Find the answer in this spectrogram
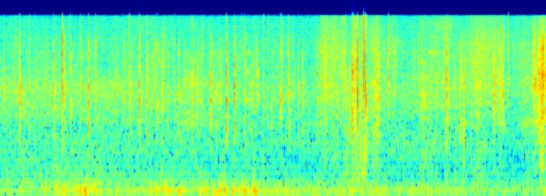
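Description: Crackly rustling and light pattering as hot chocolate mix is tipped from its packet into a mug, with a denser burst of clicks about five seconds in.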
